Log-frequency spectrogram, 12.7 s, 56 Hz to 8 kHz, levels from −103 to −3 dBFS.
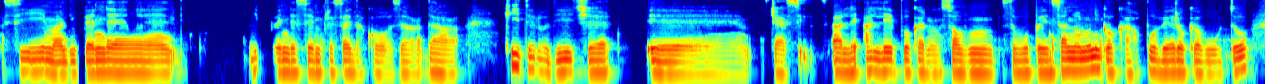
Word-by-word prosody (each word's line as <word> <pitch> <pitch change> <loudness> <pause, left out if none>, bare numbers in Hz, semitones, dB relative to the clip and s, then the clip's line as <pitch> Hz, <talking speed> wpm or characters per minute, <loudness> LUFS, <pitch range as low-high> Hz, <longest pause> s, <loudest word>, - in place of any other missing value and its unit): Sì, 125 -1 -1
ma 105 -2 +4
dipende 115 0 +2 0.7
dipende 115 0 -3
sempre 115 0 -3
sai 115 0 -1
da 110 0 -10
cosa? 105 0 -6
Da 110 -4 -4 0.4
chi 170 -2 +2
te 140 - -3
lo 125 -3 -5
dice 120 +1 0 0.3
e 105 -1 -1 0.2
cioè 110 -2 -4
sì, - - -2 0.2
all'e 120 +1 +2
all'epoca, 120 -1 +1
non 105 -1 -7
so, 115 -1 +1
stavo 115 0 -2
pensando 115 +2 +3
a - - +6
un 130 - +6
unico 140 -4 +5
capo 110 +3 -4
vero 115 0 +2
che 115 - -4
ho - - +3
avuto, 110 +7 0
115 Hz, 140 wpm, -24 LUFS, 110-120 Hz, 0.7 s, a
